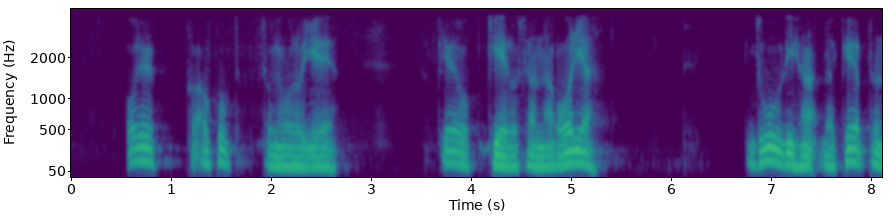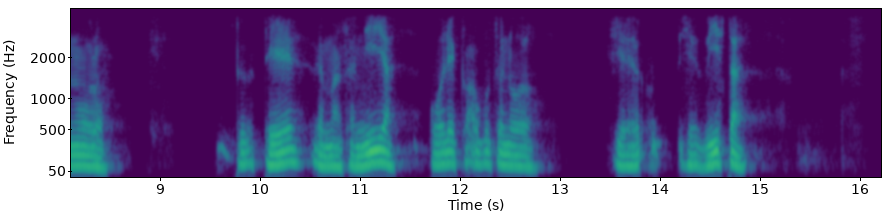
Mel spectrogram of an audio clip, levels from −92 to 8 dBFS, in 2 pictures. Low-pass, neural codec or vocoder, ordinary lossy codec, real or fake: 3.6 kHz; codec, 16 kHz, 8 kbps, FunCodec, trained on Chinese and English, 25 frames a second; none; fake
